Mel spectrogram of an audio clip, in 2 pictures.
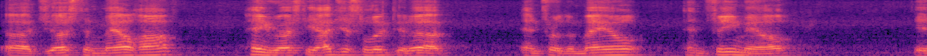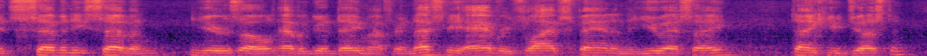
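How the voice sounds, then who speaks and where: A man in his seventies from South Texas hosts a vlog, chatting casually and reading out viewer comments and answering them in a folksy, rambling, wry Texan way. His mid-range voice is warm and steady at a normal speed, picked up by a distant mic with faint background noise.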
